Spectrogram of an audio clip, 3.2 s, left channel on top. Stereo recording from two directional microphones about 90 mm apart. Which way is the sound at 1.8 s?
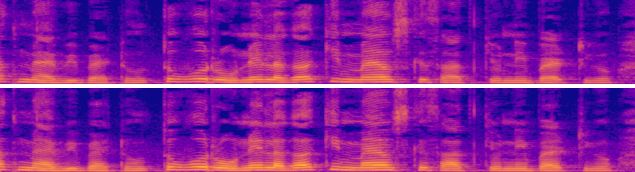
25° right (ahead or behind).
